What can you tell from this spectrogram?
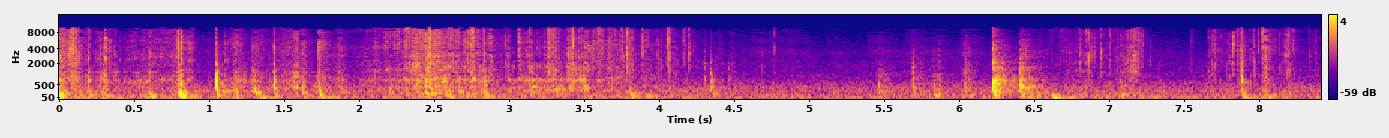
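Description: Foil trading-card packs crinkling and rustling as they are pulled out of a cardboard box and handled on a table, with scattered clicks and taps throughout.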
